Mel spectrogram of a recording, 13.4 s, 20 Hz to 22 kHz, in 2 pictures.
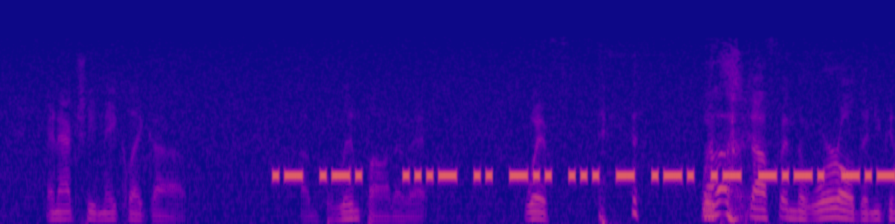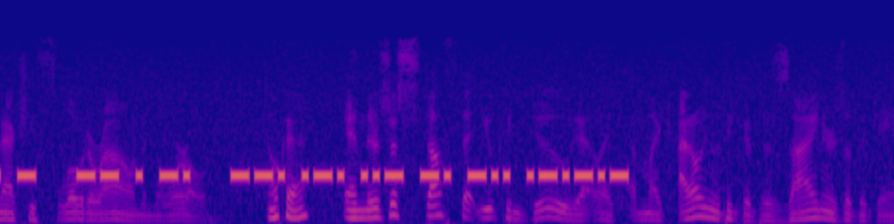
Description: Morse code, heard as a keyed tone, machine-sent, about 27 wpm, 890 Hz, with speech in English. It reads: AR VIDSTRACKT MEN GRUND.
